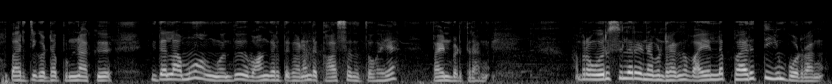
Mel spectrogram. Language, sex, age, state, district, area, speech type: Tamil, female, 30-45, Tamil Nadu, Tiruvarur, rural, spontaneous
